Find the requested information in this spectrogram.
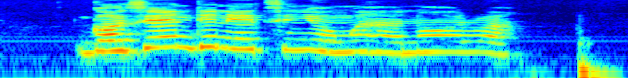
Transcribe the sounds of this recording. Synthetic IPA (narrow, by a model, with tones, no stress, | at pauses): ɡɔ˨zi˦e˦n̩˦dɪ˦ne˨˦ti˦ɲ˦o˨ŋʷe˦ɦa˨nɔ˦ɾʊ˦a˨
